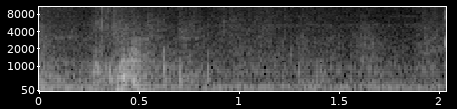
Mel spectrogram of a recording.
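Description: A brief, faint sound from a civet about half a second in, as the cover is taken off its cage, followed later by a faint click.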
